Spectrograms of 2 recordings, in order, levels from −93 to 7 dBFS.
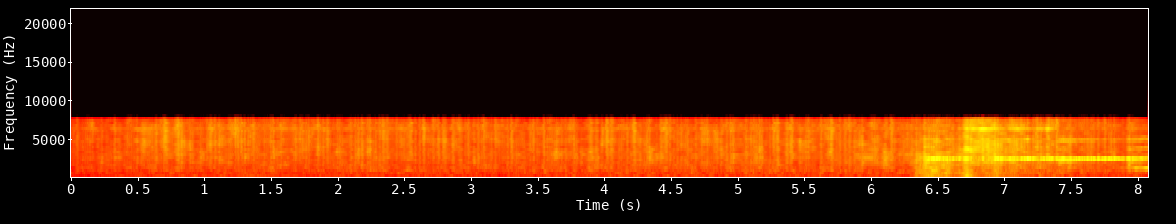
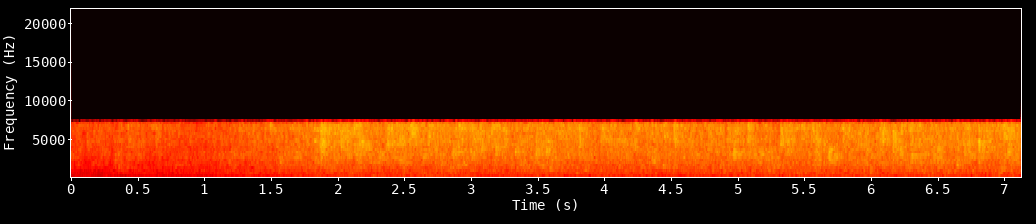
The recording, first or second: second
